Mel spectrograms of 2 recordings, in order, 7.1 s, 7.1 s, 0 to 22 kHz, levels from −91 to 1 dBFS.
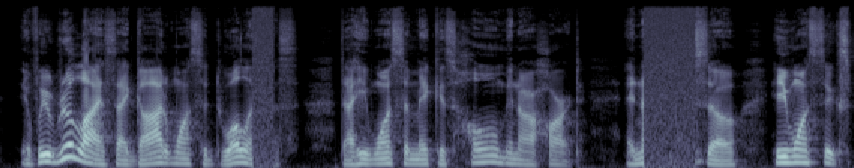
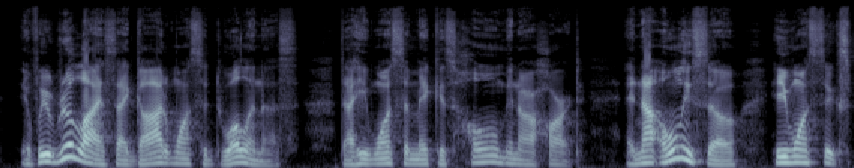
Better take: second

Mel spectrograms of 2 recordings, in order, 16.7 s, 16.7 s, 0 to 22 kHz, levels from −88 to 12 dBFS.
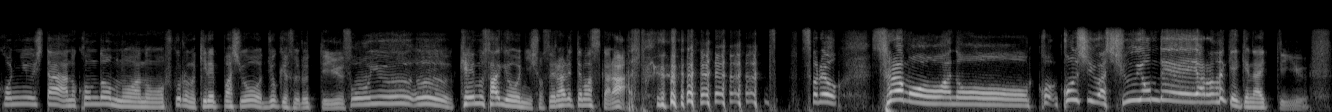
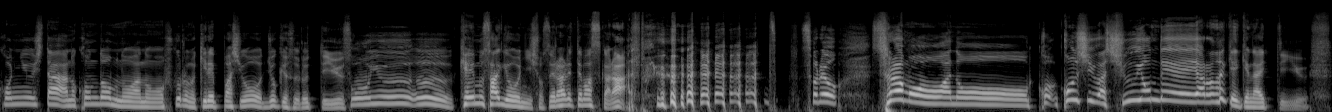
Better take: second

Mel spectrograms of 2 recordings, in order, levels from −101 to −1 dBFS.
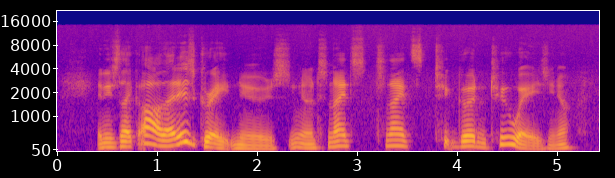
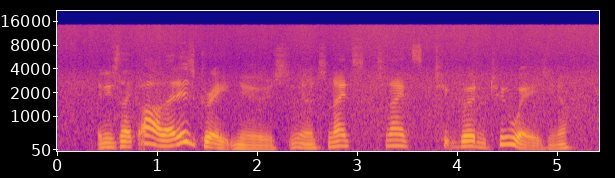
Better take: first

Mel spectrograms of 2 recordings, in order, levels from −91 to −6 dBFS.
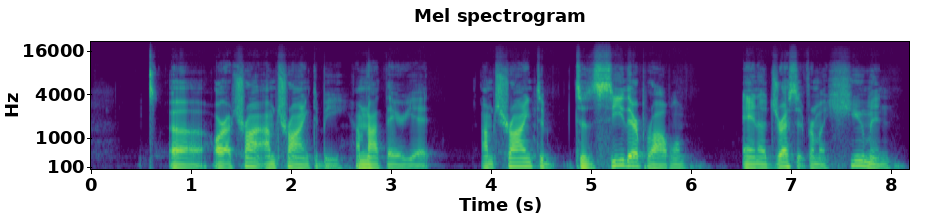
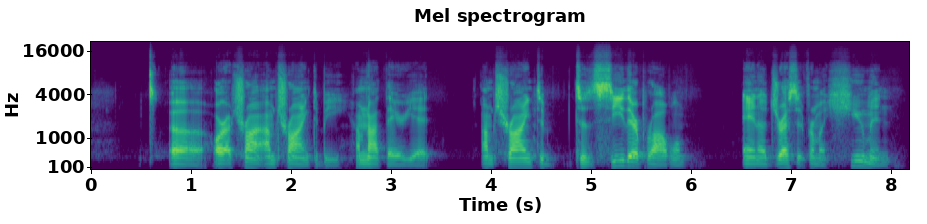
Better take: first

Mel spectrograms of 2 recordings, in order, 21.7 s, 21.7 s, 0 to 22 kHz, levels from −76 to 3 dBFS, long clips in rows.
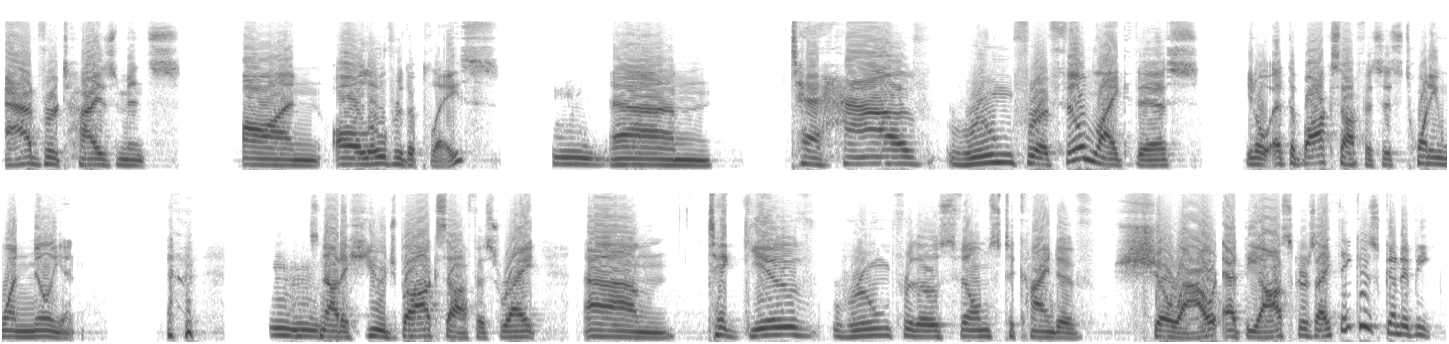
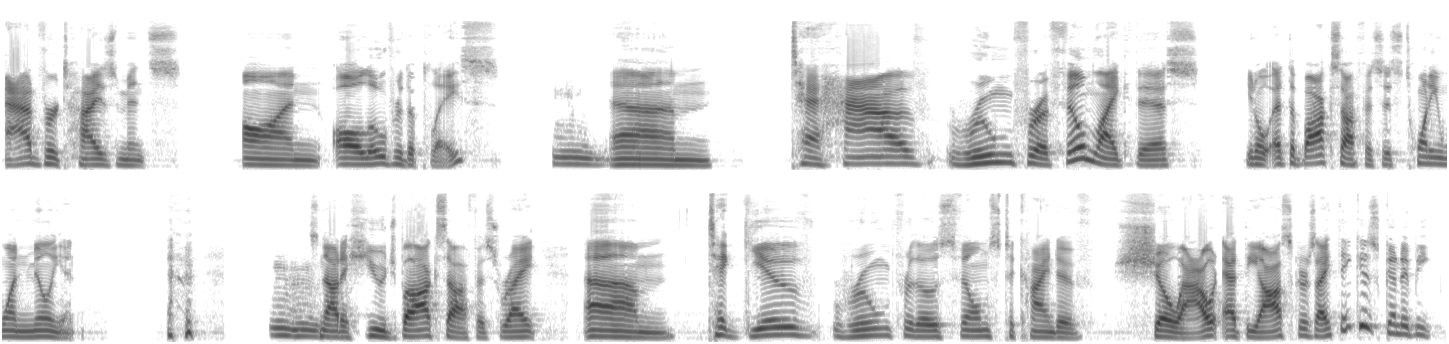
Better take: second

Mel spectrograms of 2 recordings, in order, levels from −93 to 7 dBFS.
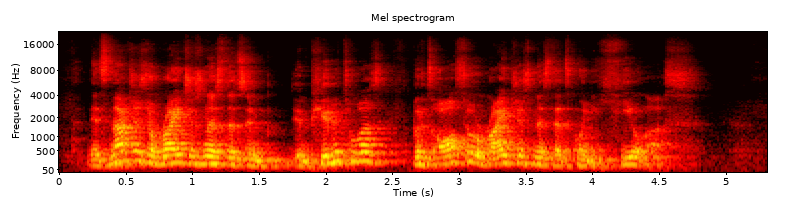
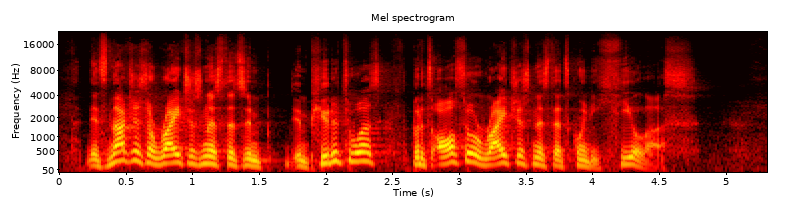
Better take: second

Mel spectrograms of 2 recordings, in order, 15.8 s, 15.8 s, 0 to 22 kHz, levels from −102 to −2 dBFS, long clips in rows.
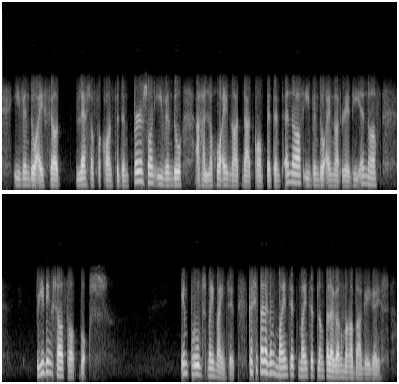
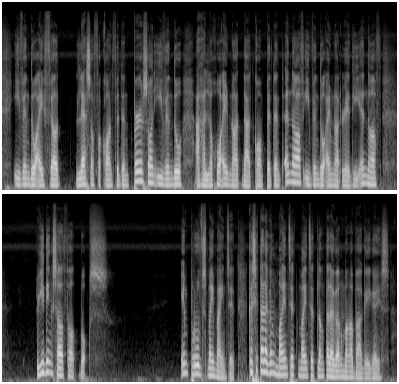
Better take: second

